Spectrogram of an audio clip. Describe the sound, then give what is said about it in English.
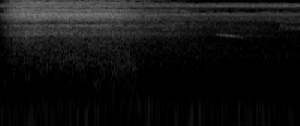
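A slow, deep inhale: a soft, breathy hiss that holds steady for about two seconds, quiet and alone with no talking. “Take a deep breath in”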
